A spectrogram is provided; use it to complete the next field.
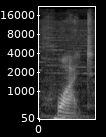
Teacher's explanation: both scottish standard english and scots speakers pronounce wh as hw like white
